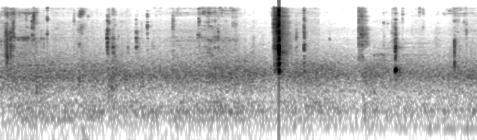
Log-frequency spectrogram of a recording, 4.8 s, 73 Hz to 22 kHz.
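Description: LCT AKS-74 airsoft electric gun (AEG) with a stock gearbox firing single shots: a few short sharp cracks, the loudest nearly three seconds in and another about a second later, with a fainter one near the end.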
